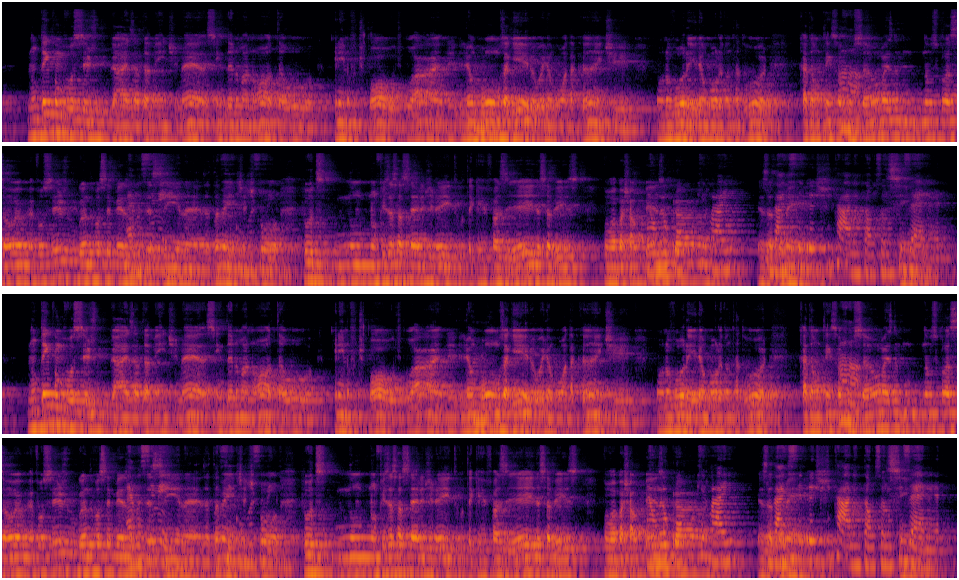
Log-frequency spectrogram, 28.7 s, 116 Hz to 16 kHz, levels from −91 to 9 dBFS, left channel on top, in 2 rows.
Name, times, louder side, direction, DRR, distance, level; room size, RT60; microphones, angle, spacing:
voice 1, 0.4-4.7 5.0-9.4 9.8-11.5 12.0-23.0 23.4-24.9 25.7-26.5 27.6-28.2, equal, 25° right, 6 dB, 2.9 m, -28 dB
voice 2, 7.1-7.5 12.6-13.0 16.2-17.2 17.5-18.7 24.0-25.4 25.7-28.4, right 3 dB, 60° right, 6 dB, 1.3 m, -32 dB
24.5 x 20.0 x 9.6 m, 1.4 s
head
